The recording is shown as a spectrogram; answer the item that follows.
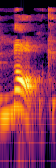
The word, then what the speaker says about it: knock: The word knock is spelt with a silent K at the beginning.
